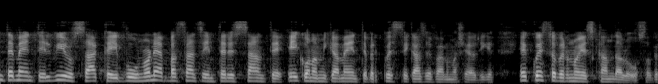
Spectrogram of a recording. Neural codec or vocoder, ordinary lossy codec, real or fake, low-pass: codec, 16 kHz, 4.8 kbps, FACodec; none; fake; none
